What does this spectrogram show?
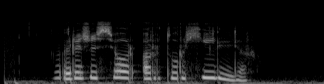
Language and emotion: Russian, sad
